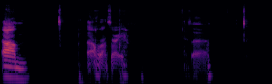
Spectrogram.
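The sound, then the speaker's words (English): Computer mouse clicks as someone steps through XFL award slides: a few sharp, isolated clicks scattered between short stretches of speech. “I got to click through all of this. Hold on one second.”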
